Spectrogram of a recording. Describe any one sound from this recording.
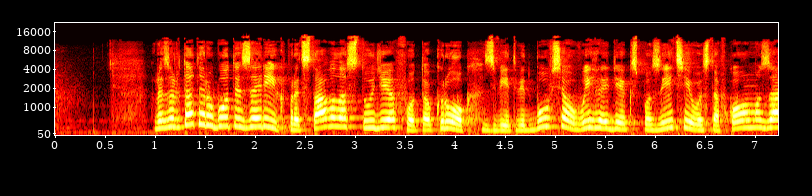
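A middle-aged woman speaks calmly and clearly into a microphone.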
